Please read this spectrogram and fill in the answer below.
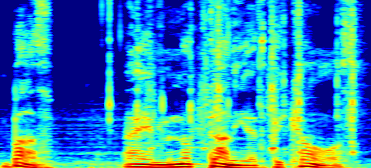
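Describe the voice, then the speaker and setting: A man's voice: medium pitch, slow, heavy background noise. Man musing aloud during gameplay. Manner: musing, muttering to himself. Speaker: gamer playing in character. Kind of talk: in-character gameplay commentary, thinking aloud. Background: faint game music.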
